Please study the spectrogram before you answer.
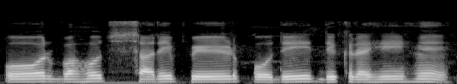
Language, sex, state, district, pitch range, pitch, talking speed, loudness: Hindi, male, Madhya Pradesh, Bhopal, 120-130 Hz, 125 Hz, 90 wpm, -15 LUFS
